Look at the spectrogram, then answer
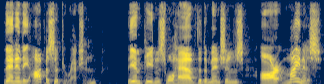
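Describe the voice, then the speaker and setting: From a small room at home, a ham radio host in his 60s or 70s delivers an emphatic technical talk to camera, raising questions and answering them firmly. A close boom-arm studio mic captures his fairly high voice and fairly bright tone.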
